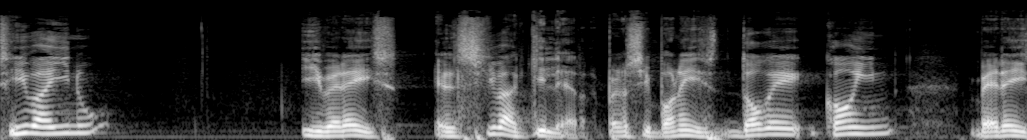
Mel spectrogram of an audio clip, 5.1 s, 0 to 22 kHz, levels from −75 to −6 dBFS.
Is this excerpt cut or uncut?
uncut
